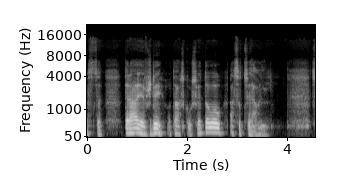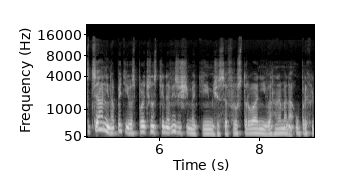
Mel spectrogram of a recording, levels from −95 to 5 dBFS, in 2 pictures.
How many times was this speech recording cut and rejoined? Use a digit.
1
